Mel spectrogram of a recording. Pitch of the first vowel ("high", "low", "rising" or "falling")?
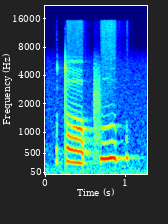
low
